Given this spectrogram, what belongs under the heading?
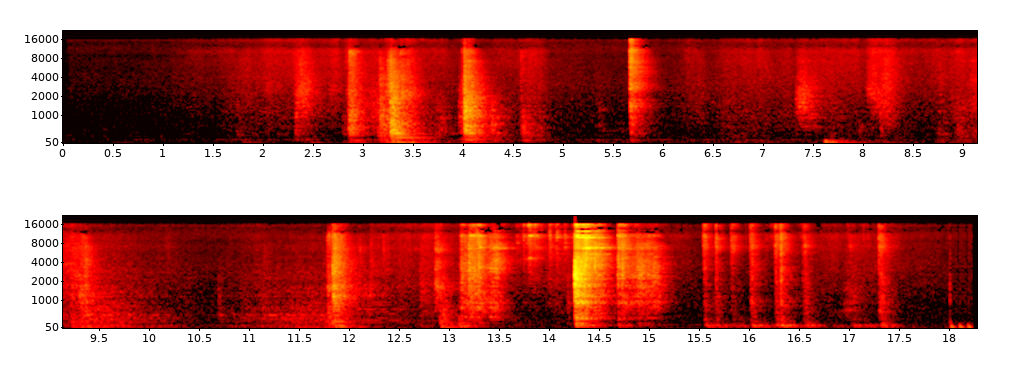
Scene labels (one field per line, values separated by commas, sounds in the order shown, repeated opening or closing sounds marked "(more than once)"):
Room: kitchen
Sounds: door, light switch, wardrobe or drawer, keys, keyboard typing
